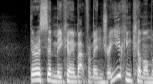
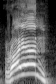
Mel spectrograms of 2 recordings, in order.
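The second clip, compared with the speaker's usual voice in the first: cheering shout; 11 semitones higher, 4 dB louder than usual. Real, not acted. Cheering a player.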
